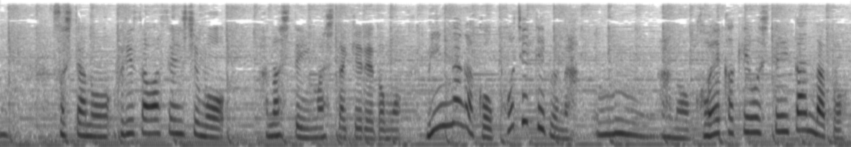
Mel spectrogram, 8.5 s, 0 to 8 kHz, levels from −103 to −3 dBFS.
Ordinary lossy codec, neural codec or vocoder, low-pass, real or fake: none; none; 7.2 kHz; real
